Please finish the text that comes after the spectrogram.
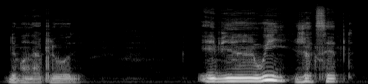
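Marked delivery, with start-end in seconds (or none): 2.0-3.6 loud, high, drawn-out acceptance; carried-away enthusiasm. A narrator's reading. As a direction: say yes in a slow, swelling burst of enthusiasm. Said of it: "emporté par son enthousiasme". (emporté par l'enthousiasme, voix haute et forte)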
